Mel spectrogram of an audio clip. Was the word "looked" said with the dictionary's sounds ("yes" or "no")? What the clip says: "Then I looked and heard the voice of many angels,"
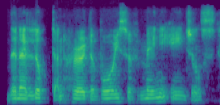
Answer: yes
